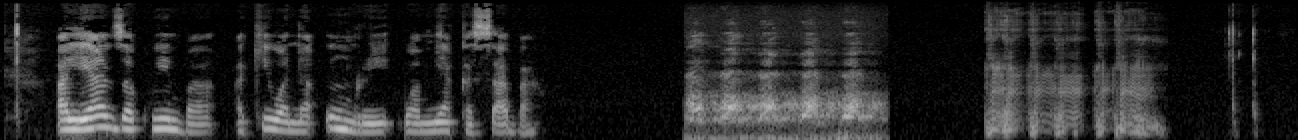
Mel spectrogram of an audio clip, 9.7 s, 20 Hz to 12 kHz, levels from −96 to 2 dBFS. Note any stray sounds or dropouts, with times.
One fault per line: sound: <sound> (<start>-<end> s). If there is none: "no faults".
sound: bark (5.1-6.7 s)
sound: throat clearing (7.4-8.8 s)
